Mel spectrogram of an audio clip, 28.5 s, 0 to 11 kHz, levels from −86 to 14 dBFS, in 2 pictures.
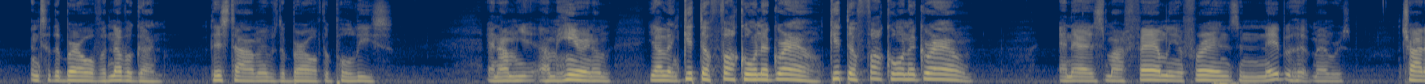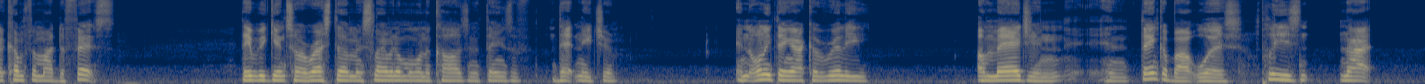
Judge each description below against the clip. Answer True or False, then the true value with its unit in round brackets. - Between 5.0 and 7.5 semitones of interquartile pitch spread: False (4.0 semitones)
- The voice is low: False (155 Hz)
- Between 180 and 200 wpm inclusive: False (165 wpm)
